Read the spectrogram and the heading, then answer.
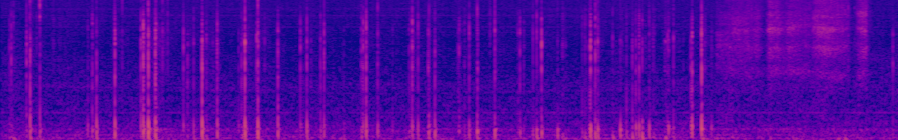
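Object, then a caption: Round cardboard box. An empty, hollow, round white cardboard flower box, held up beside the microphone, is tapped quickly with long nails. The irregular bursts of short, dry taps sound hollow, with low thumps under sharp nail clicks that stop at once without ringing. Near the end the tapping thins out into a soft, bright rustling.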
